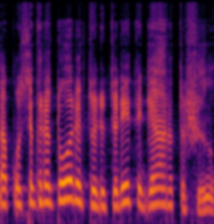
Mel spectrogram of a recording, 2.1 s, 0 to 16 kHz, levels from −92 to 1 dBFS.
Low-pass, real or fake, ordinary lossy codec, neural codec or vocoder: 14.4 kHz; fake; Opus, 32 kbps; codec, 44.1 kHz, 3.4 kbps, Pupu-Codec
